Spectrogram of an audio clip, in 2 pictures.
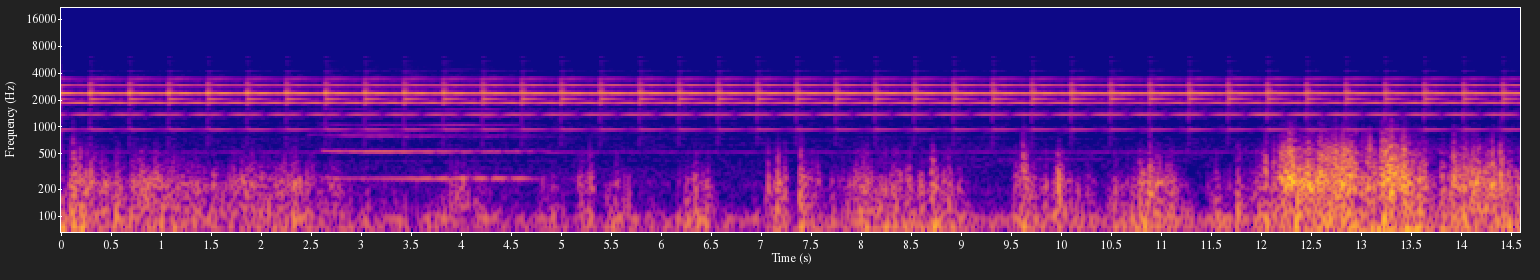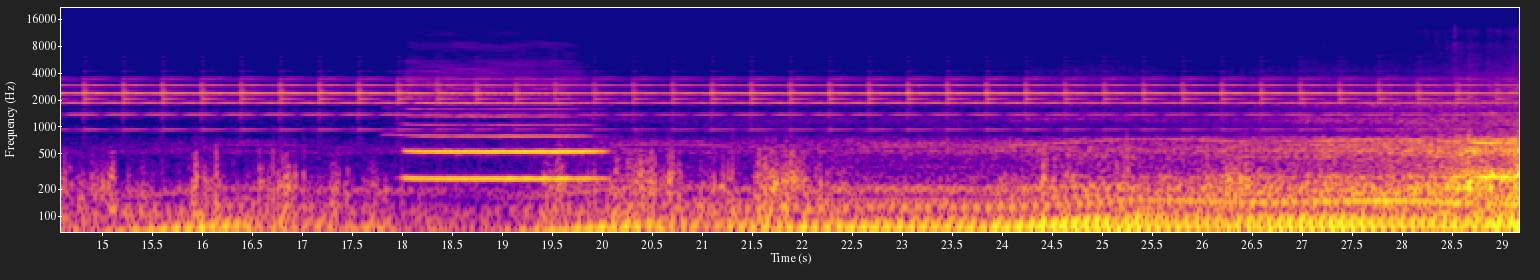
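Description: Tasrail log train hauled by diesel locomotives DQ2011 and TR03 approaching: its horn sounds two blasts of about two seconds each, a softer one a few seconds in and a louder one about two-thirds through, then the locomotive engines grow louder until they pass near the end. A steady, rapidly pulsing ringing tone runs throughout.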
